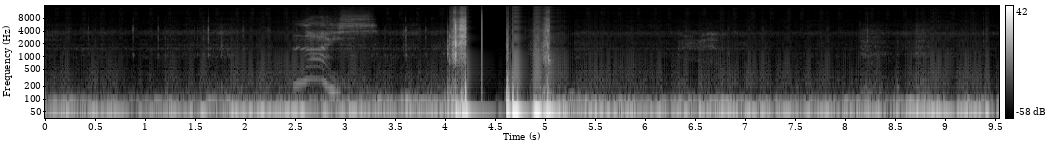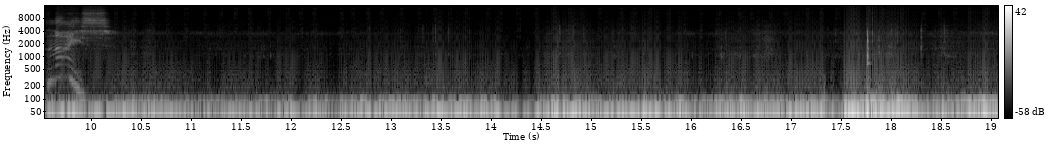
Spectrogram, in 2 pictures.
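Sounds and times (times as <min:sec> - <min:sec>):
short voice call: 0:02.5 - 0:03.3, 0:09.6 - 0:10.2
wind buffeting microphone: 0:10.2 - 0:19.0.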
